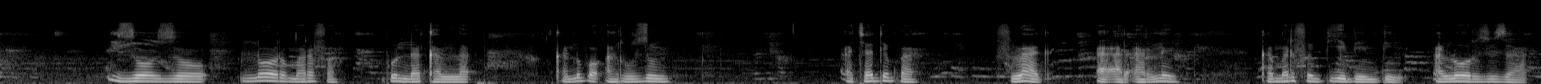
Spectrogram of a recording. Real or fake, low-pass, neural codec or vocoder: real; 7.2 kHz; none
